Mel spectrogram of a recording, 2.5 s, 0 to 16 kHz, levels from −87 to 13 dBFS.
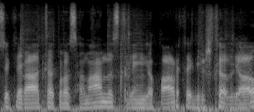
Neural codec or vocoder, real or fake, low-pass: codec, 32 kHz, 1.9 kbps, SNAC; fake; 14.4 kHz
